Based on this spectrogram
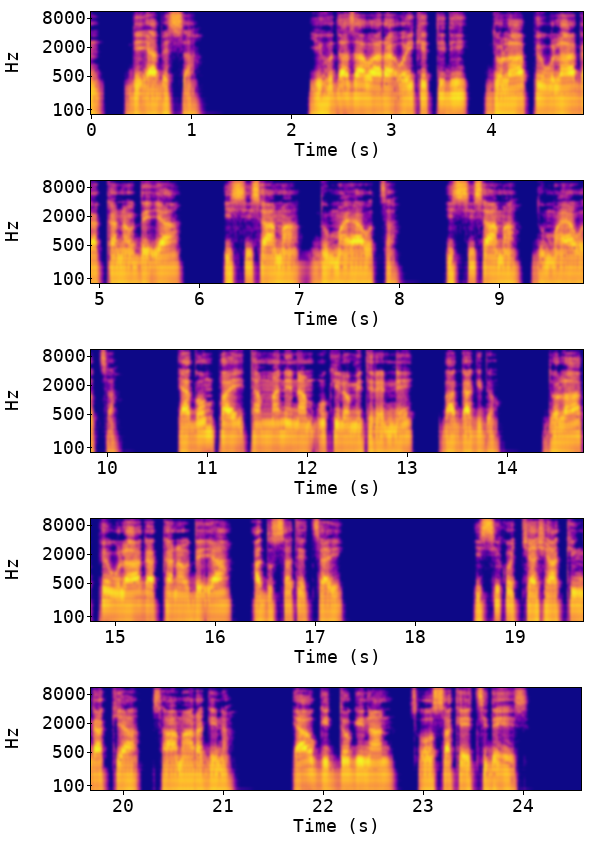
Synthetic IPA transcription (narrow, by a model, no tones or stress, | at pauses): n | d̪ɛʔɪjaːbɛsːa̰ | jɛɦʊd̪ɐzɐwaːɾɐʔɔjkɛt̪ːɪd̪ɪd̪ɔlɐhɐpːɛwʊlɐhɐɡɐkːɐnɐwd̪ɛʔɪjaː | ʔɪsːɪsaːmɐd̪ʊmːɐjaːwɔt͡sːɐ̰ | ʔɪsːɪsaːmɐd̪ʊmːɐjaːwɔt͡sːɐ̰ | ʔjɐɡɔmpːɐjt̪ɐmːɐnɛnɐmʔʊkɪloːmɪt̪ɪɾɛnːɛ | bɐɡːɐɡɪd̪ɔ̰ | d̪ɔlɐhɐpːɛwʊlɐhɐɡɐkːɐnɐwd̪ɛʔɪ̰jaː | ʔɐd̪ʊsːɐt̪ɛt͡sːɐj | ʔɪsːɪkɔt͡ʃːaːʃaːkːɪnɡɐkːɪjaːsaːmaːɾɐɡɪnɐ̰ | ʔjɐwɡɪd̪ːɔɡɪnɐnt͡sʼo̞ːsːɐke̞ːt͡sːɪd̪ɛʔe̞̰ːs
